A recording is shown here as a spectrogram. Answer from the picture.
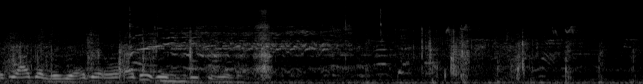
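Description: A horse whinnies for about two seconds, its wavering call dropping in pitch at the end. Scattered light knocks follow, like hooves shifting on dry ground.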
